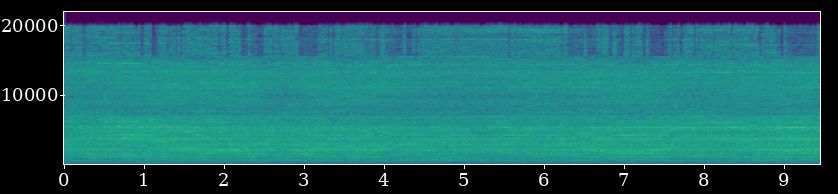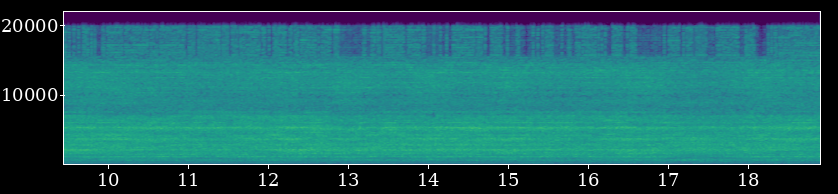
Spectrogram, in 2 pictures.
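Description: Hair dryer blowing steadily on the painted rim of a plastic cosplay helmet, a constant close whirring hiss with no breaks and no talk.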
